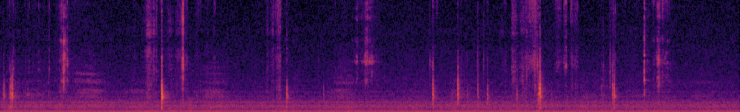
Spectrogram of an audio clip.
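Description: Light clicks, taps and scrapes of a table knife dipping into a bowl of melted chocolate and spreading it over candies on waxed paper, scattered irregularly over a faint steady hum.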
